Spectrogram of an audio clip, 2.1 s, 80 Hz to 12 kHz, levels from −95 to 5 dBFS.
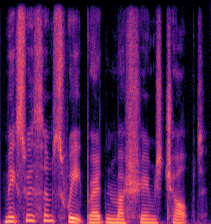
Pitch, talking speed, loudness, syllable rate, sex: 205 Hz, 200 wpm, -18 LUFS, 5.0 syllables/s, female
